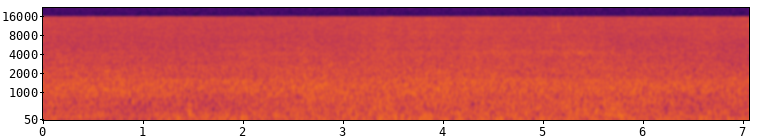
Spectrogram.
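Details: Steady low rumbling engine or vehicle noise throughout, with no animal calls.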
